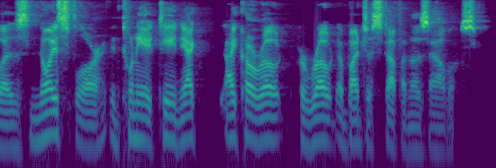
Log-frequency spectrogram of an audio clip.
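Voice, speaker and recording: With a Midwestern US accent, the voice has a bright, sharp tone and ordinary pitch variation. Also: man. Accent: General American, Midwest. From US Midwest, Detroit. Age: 60s. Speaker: musician and songwriter. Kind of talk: interview.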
